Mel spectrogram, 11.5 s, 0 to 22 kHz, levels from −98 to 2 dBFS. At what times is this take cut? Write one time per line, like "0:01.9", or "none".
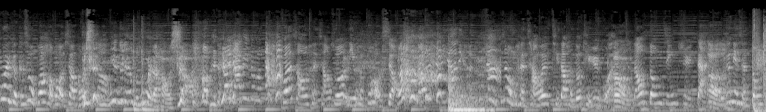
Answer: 0:01.2
0:04.2
0:07.5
